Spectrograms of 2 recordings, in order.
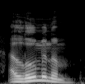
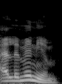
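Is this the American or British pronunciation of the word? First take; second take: American; British. First: It is said the American way, without the extra syllable. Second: It is said the British way, with the extra syllable. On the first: The speaker calls it wrong. "when Americans pronounce aluminium" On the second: The speaker calls it right. "Isn't it aluminium?"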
